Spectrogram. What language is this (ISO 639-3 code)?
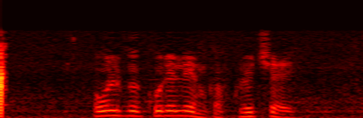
rus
